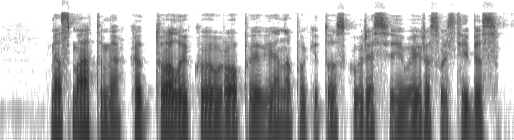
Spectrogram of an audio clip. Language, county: Lithuanian, Panevėžys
